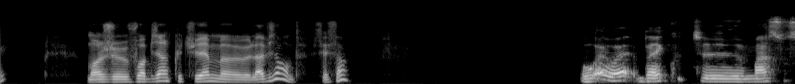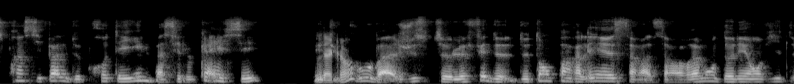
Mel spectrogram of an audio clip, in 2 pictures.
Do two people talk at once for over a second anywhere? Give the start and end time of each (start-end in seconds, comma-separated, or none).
none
